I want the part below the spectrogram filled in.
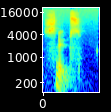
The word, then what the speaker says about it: SNPs: These are abbreviated to SNPs, which is actually pronounced SNPs.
